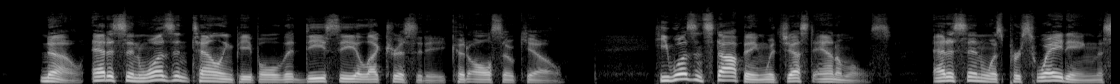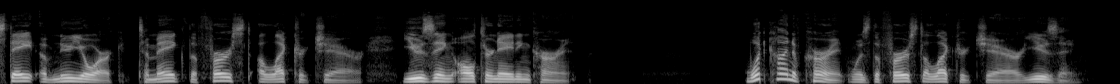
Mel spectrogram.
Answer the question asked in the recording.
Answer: The first electric chair was using alternating current.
